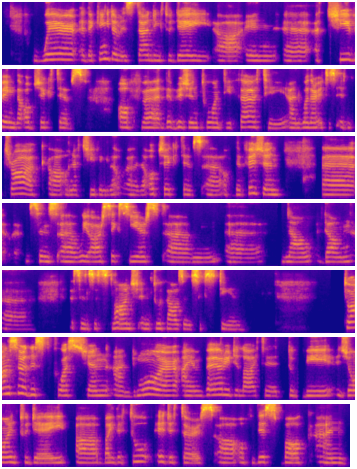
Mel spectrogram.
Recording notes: This public talk was conducted online via Zoom.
